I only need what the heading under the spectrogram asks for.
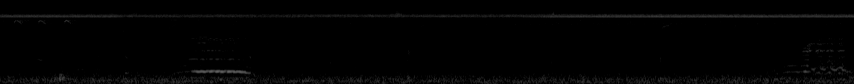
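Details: Goat doe in difficult labour being helped to deliver her kid; a single loud, brief bleat near the start, then mostly rustling noise and a constant high whine.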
